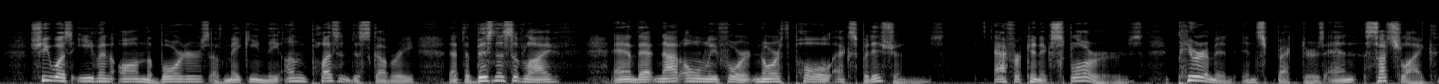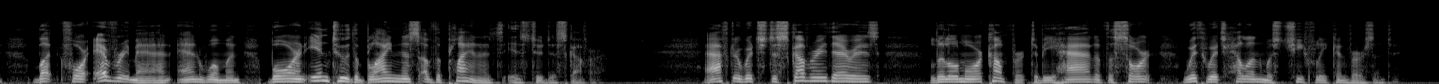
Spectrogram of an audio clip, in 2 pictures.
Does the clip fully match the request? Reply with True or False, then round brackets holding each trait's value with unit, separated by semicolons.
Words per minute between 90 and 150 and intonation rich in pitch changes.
True (140 wpm; 5.9 semitones)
